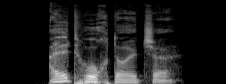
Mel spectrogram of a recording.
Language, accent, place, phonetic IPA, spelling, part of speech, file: German, Germany, Berlin, [ˈalthoːxˌdɔɪ̯tʃə], althochdeutsche, adjective, De-althochdeutsche.ogg
- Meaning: inflection of althochdeutsch: 1. strong/mixed nominative/accusative feminine singular 2. strong nominative/accusative plural 3. weak nominative all-gender singular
